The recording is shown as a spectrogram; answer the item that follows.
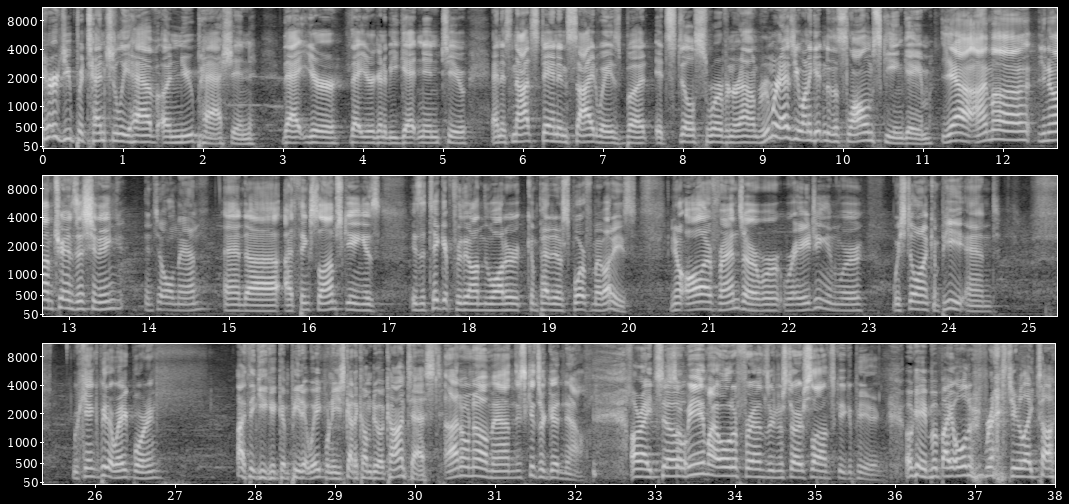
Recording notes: Recorded live from the 32nd Active Water Sports' Evening With the Stars event in Oregon City.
